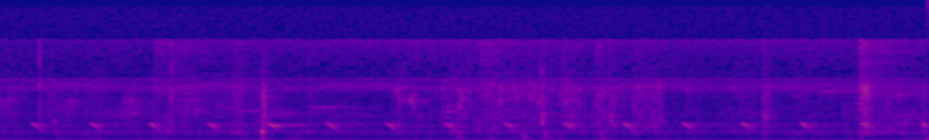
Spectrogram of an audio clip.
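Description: Faint bird chirping: a steady series of short, high, falling chirps, about three a second.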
